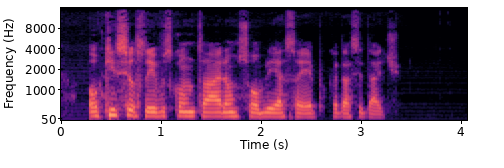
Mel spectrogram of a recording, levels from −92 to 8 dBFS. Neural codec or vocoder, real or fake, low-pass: vocoder, 44.1 kHz, 128 mel bands every 256 samples, BigVGAN v2; fake; 14.4 kHz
